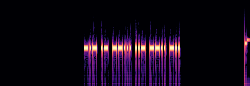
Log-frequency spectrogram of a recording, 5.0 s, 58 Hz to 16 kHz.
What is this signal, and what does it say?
Morse code, heard as a keyed tone, about 41 wpm, 700 Hz. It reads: KA7UZD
